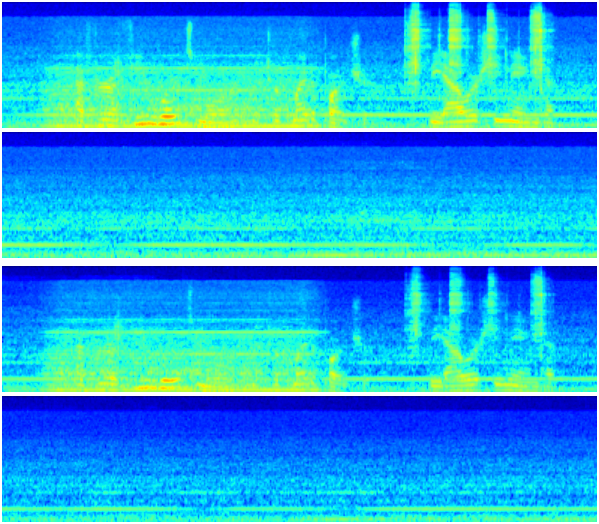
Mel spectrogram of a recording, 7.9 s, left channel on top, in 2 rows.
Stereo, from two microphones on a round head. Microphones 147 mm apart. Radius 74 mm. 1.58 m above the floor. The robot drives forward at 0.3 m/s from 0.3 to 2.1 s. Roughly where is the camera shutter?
Left.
